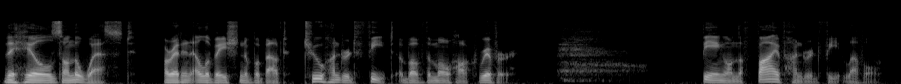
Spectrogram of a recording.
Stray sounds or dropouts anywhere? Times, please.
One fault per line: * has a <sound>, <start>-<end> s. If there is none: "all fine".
* has a sigh, 5.6-6.5 s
